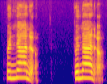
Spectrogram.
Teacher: Sachez que d'abord, vous prononcez un E, B, léger et pas accentué. Ensuite, c'est un A. On traîne un peu. Na. Et ensuite, on part sur un E.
